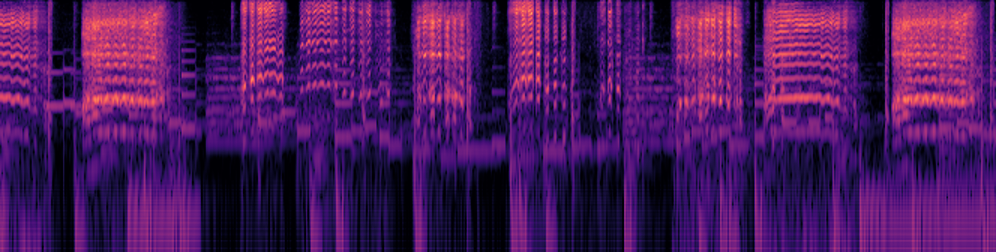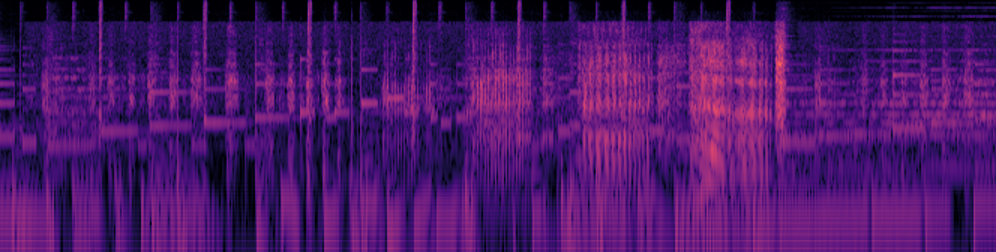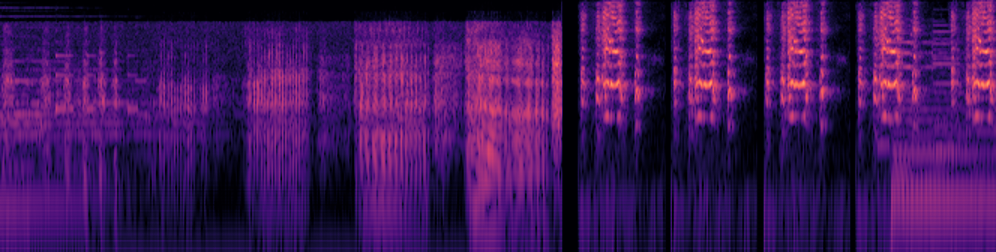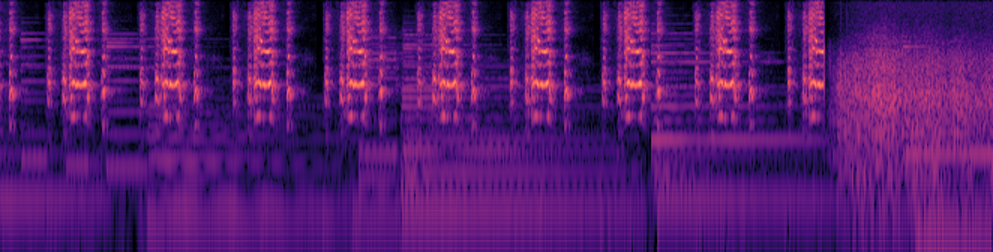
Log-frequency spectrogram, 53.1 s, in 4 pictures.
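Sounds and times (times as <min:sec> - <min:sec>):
background music: 0:00.0 - 0:29.7, 0:38.3 - 0:50.9.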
